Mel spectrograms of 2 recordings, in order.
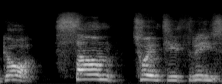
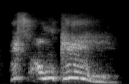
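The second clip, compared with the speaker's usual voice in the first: reassuring; 8 semitones higher, slower than usual. Acted. Jesus comforting disciples.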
